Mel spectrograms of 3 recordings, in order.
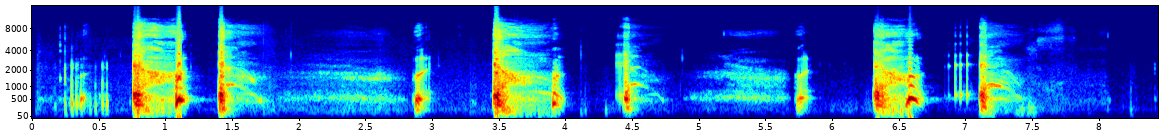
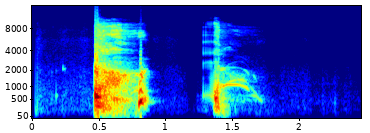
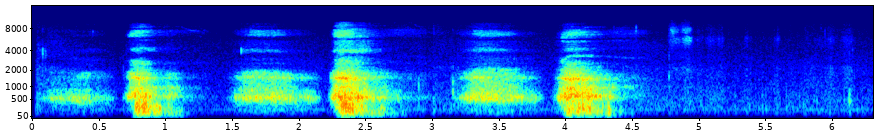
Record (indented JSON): {
  "three_cough_length": "8.4 s",
  "three_cough_amplitude": 32768,
  "three_cough_signal_mean_std_ratio": 0.25,
  "cough_length": "2.5 s",
  "cough_amplitude": 32768,
  "cough_signal_mean_std_ratio": 0.25,
  "exhalation_length": "6.3 s",
  "exhalation_amplitude": 7324,
  "exhalation_signal_mean_std_ratio": 0.4,
  "survey_phase": "beta (2021-08-13 to 2022-03-07)",
  "age": "45-64",
  "gender": "Female",
  "wearing_mask": "No",
  "symptom_cough_any": true,
  "symptom_runny_or_blocked_nose": true,
  "symptom_headache": true,
  "smoker_status": "Never smoked",
  "respiratory_condition_asthma": true,
  "respiratory_condition_other": false,
  "recruitment_source": "Test and Trace",
  "submission_delay": "1 day",
  "covid_test_result": "Positive",
  "covid_test_method": "RT-qPCR",
  "covid_ct_value": 15.9,
  "covid_ct_gene": "ORF1ab gene",
  "covid_ct_mean": 16.8,
  "covid_viral_load": "3100000 copies/ml",
  "covid_viral_load_category": "High viral load (>1M copies/ml)"
}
